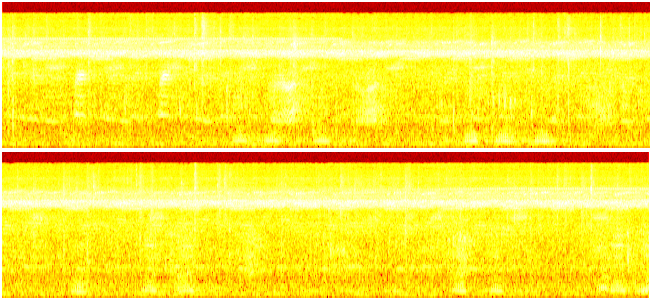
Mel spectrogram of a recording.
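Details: Several frogs croak in a harmonious chorus: low, short, knocking calls come in loose clusters, some doubled, beneath a continuous high-pitched insect drone.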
